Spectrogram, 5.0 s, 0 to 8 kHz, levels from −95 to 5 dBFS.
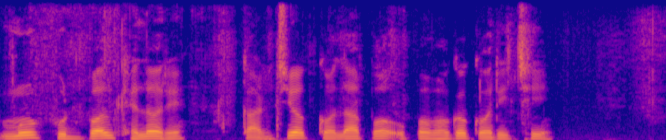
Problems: none marked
